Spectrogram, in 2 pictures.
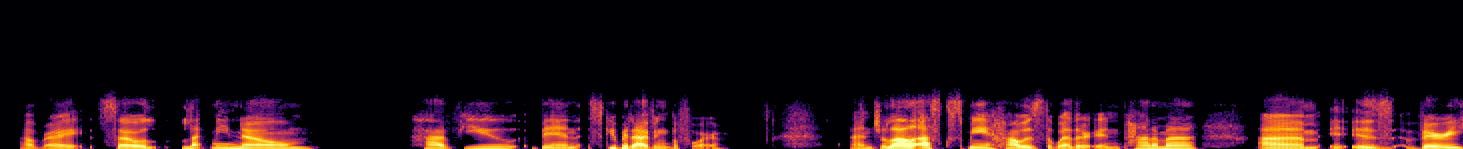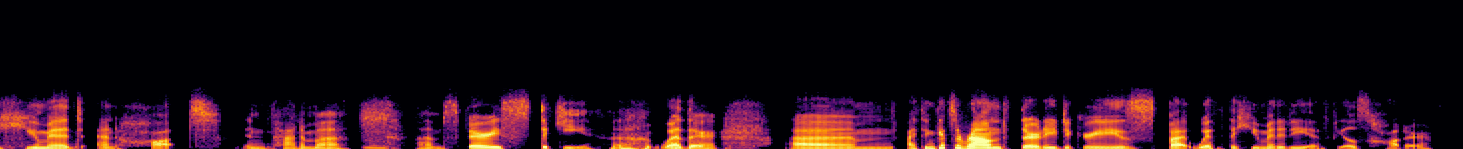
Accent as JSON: {"language": "English", "country": "Canada", "also_born_or_lived": "United Kingdom", "moved": "as an adult", "said": "I'm from Canada originally, also lived in the U K for a while"}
